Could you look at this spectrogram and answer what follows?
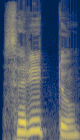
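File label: siri plural, Archi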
